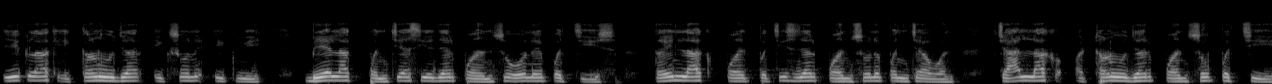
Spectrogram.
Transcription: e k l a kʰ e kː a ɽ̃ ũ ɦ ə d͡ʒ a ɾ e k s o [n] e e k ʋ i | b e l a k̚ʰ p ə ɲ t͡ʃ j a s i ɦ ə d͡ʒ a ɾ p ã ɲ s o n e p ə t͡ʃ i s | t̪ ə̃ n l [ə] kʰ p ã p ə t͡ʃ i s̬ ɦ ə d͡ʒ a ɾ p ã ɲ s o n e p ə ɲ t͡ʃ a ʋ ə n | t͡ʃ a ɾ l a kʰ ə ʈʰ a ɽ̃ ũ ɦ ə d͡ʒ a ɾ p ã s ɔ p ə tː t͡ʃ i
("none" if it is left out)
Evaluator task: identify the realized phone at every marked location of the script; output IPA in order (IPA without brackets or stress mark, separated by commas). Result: n, a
